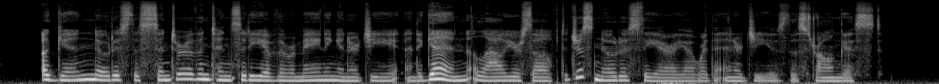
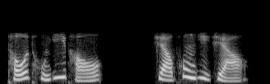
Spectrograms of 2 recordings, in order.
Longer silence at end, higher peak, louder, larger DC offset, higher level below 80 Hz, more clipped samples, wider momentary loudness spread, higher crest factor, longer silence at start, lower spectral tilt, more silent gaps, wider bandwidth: first, 0.6 s vs 0.3 s; about the same, 0 dBFS vs -2 dBFS; second, -21 LUFS vs -17 LUFS; neither; first, -46 dBFS vs -56 dBFS; neither; first, 11 LU vs 7 LU; about the same, 20 dB vs 16 dB; first, 0.4 s vs 0.1 s; second, -5.5 dB/octave vs -11.5 dB/octave; second, none vs 1.04-1.50 s; first, over 20 kHz vs 4.6 kHz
